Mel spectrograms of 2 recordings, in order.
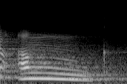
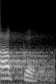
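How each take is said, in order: First: "अंक" very slow with a long ng; correct pronunciation. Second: "अक" short, with no nasal; wrong pronunciation. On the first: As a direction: hum through the nasal in "अंक" before k. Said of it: "हमें क्या बोलना?". ("अंक" में अनुस्वार खींचकर) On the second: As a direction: drop the ng and say just "अक". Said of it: "wrong हो जाएगा". ("अक" बिना अनुस्वार के, छोटा) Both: Shown as a demonstration.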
